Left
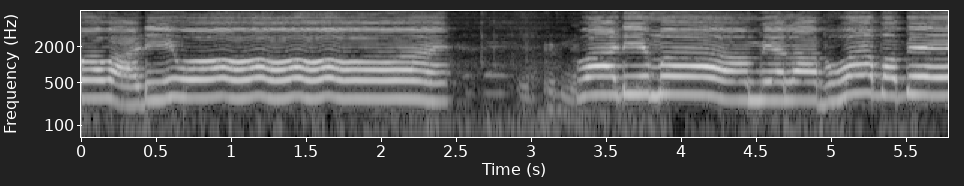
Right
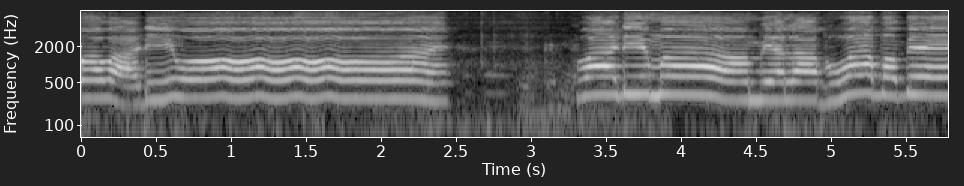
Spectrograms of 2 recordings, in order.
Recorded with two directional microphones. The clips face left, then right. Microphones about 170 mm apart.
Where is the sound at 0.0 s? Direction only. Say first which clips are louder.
Left 3 dB; 25° left (ahead or behind).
